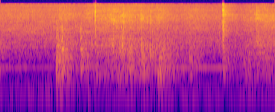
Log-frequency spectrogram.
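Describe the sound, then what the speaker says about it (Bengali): Mutton being sautéed and stirred in a pan with a little hot water for Bengali-style curry, a close steady sizzle broken by scraping stirs and a couple of utensil clinks. "গরম জল দিয়ে আমি কষতে থাকবো"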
